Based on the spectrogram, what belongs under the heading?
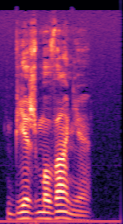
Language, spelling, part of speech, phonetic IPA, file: Polish, bierzmowanie, noun, [ˌbʲjɛʒmɔˈvãɲɛ], Pl-bierzmowanie.ogg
